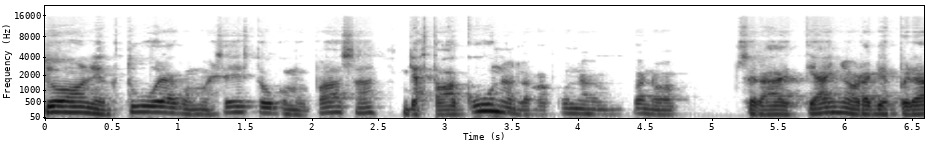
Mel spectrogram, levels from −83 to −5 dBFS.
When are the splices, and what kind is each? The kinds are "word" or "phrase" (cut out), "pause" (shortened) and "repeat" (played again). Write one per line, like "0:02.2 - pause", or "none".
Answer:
0:02.6 - pause
0:02.9 - word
